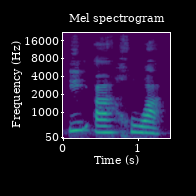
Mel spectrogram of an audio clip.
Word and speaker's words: Yahuá: Então, o som desse nome é Iahuá. Transliterado com as letras referenciais, se escreve Yahuá. Yod, Ya. H com som de R. O Vav com som de U. AH, então é um som de A tônico. A. Yahuá.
